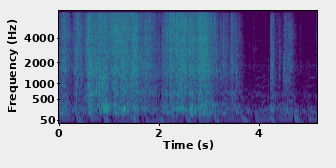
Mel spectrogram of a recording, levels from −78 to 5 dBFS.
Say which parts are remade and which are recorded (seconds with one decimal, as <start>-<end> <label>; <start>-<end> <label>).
0.0-1.5 recorded; 1.5-2.0 remade; 2.0-2.9 recorded; 2.9-4.3 remade; 4.3-5.2 recorded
